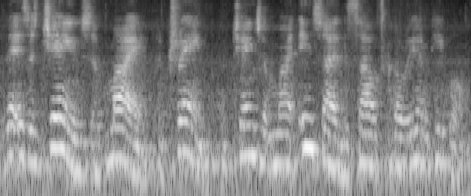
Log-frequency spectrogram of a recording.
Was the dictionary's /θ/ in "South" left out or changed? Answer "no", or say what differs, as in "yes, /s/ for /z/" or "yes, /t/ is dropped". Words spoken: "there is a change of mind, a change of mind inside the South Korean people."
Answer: no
